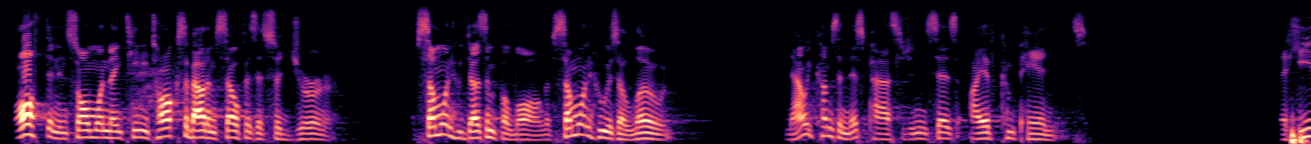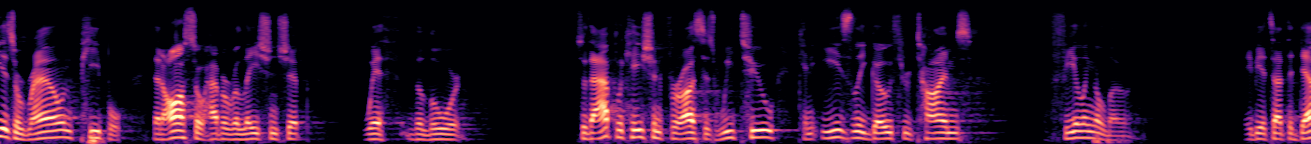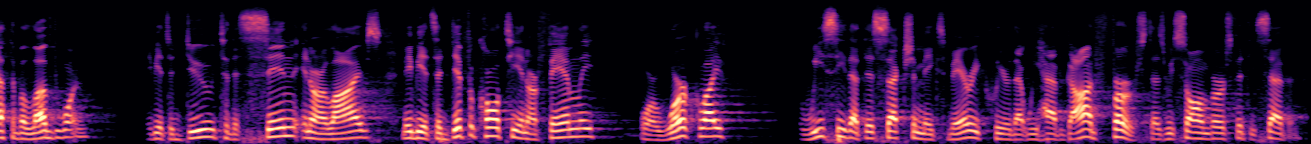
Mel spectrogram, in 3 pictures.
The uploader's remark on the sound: a sermon recorded at the Lebanon Bible Fellowship Church in Lebanon, PA during the morning service on 10/31/2021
